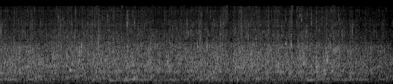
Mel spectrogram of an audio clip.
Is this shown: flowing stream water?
yes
